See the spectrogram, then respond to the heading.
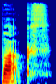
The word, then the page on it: box: American English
